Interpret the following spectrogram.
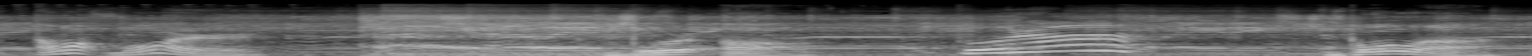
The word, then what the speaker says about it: Bora: Bora? Because that's the Japanese. Oh. How they pronounce it.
